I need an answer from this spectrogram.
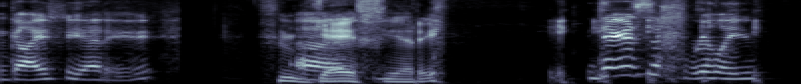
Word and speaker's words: Guy Fieri: Excuse me, I pronounced it wrong. Guy Fieri.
